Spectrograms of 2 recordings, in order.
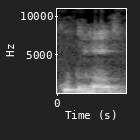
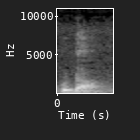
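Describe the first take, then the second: First: The word have is pronounced in full. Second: Have shrinks to a short 'a' sound.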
